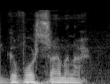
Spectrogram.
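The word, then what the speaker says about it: Gewürztraminer: How do we say it? What is the correct pronunciation? – I would say Gewurztraminer.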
